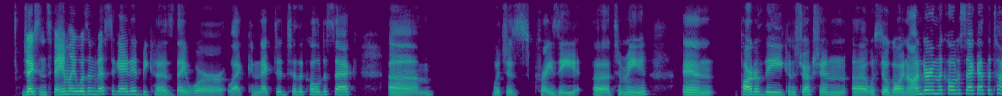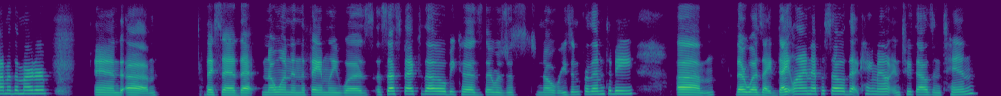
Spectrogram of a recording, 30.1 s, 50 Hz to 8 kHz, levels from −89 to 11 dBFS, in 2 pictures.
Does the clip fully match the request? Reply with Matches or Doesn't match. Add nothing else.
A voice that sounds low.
Doesn't match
